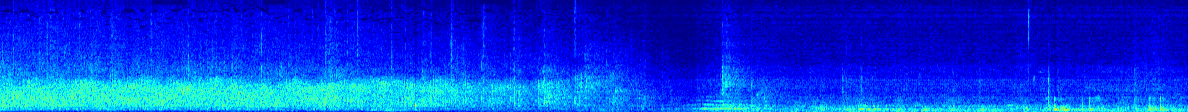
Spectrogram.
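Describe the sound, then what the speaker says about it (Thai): An audience applauds to welcome a senior journalist, a dense wash of clapping that fades after several seconds into quieter room noise with scattered claps and shuffling. "ขอเสียงปรบมือต้อนรับคุณนิธินันท์ยอแสงรัตน์ผู้สื่อข่าวอาวุโสครับ"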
